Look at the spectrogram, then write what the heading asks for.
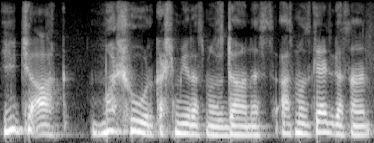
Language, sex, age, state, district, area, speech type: Kashmiri, male, 45-60, Jammu and Kashmir, Srinagar, rural, spontaneous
